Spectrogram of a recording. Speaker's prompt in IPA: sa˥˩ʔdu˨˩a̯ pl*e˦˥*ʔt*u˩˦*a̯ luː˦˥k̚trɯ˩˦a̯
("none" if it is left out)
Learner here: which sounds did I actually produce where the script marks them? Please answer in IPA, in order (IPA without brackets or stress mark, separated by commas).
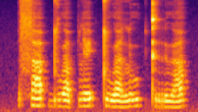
e˦˥, u˨˩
